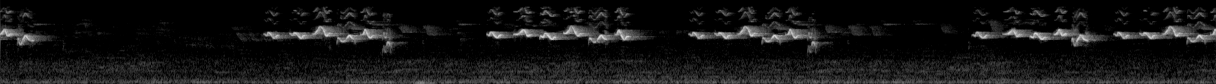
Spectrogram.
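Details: Wild ultramarine grosbeak, 'fibra' song, repeating the same short whistled phrase five times, roughly every two to two and a half seconds; each burst mixes quick high slurred notes with a lower dropped note, against a quiet background.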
